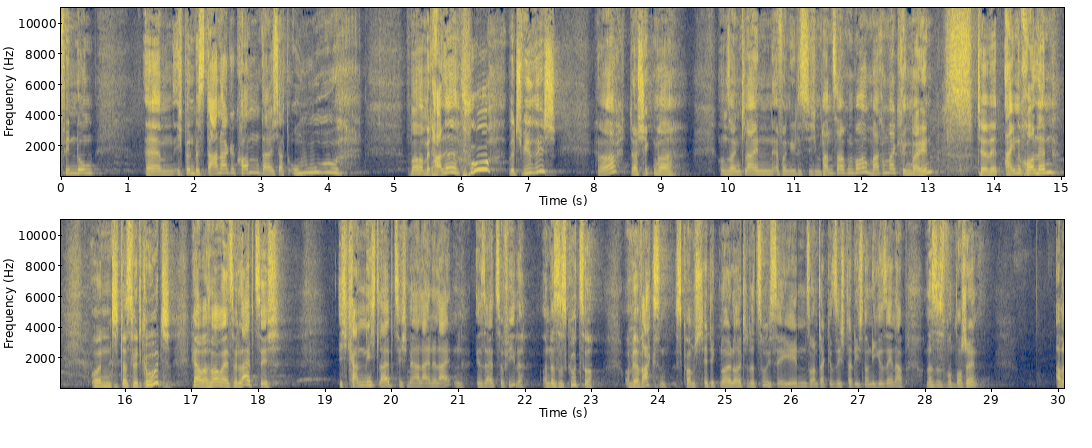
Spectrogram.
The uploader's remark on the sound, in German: Zeal Church Leipzig. Audiomitschnitt der Predigt.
